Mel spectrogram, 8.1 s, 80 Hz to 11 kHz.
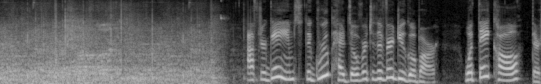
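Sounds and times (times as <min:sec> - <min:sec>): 
overlapping voices: 0:00.0 - 0:03.4
dodgeballs thumping, slapping and bouncing during a dodgeball game: 0:00.0 - 0:03.9
crowd noise: 0:00.0 - 0:04.0
speech: 0:03.7 - 0:08.1.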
